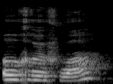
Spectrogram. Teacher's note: au revoir, that R sound is rolled, if you can roll it. If not, it's au revoir, that's fine.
